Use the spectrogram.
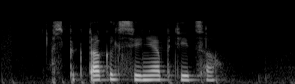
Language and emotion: Russian, neutral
